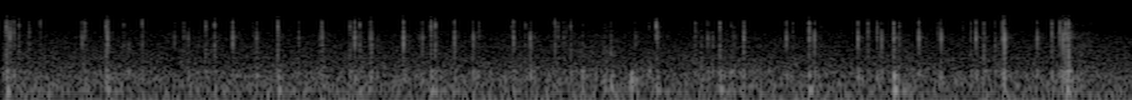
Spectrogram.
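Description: Long acrylic nails scratch and tap, fingers curled, across a flat holographic mermaid scale-print fabric. Quick, crisp clicks with bright, sharp tips and almost no ring are scattered over a soft, low rustling bed. The sound stays quiet and steady throughout, with a few louder taps near the end.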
